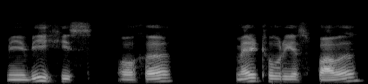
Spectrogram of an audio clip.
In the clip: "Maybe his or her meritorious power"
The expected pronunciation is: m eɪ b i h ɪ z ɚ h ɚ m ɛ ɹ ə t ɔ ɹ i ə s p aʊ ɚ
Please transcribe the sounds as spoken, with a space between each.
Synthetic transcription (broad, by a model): m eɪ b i h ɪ s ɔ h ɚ m ɛ ɹ ə t ɔ ɹ i ə s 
